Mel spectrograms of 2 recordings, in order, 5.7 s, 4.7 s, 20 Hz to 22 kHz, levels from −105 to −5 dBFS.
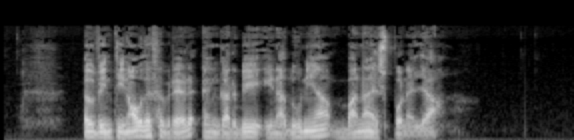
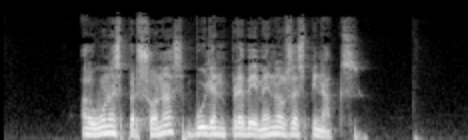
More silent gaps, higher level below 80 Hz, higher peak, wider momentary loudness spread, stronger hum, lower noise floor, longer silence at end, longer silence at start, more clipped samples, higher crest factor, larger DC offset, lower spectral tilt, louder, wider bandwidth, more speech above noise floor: neither; second, -50 dBFS vs -42 dBFS; second, -8 dBFS vs -2 dBFS; second, 7 LU vs 10 LU; neither; about the same, -76 dBFS vs -75 dBFS; first, 1.35 s vs 0.55 s; about the same, 0.85 s vs 0.8 s; neither; first, 20 dB vs 14 dB; neither; second, -4.5 dB/octave vs -6 dB/octave; second, -26 LUFS vs -16 LUFS; second, 11.5 kHz vs 14 kHz; second, 50 dB vs 60 dB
